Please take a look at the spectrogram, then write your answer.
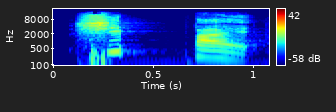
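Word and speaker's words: しっぱい: La prononciation. L'écrivain, ça se dira Saka. Journal intime, Nikki. L'échec, Shippae.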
